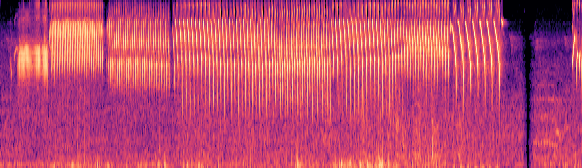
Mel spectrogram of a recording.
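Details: Canary, kenari, delivering a long rolling song: sustained buzzy high trills shift into a rapid even series of clicking notes over several seconds, then breaks off, with brief pauses between phrases.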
